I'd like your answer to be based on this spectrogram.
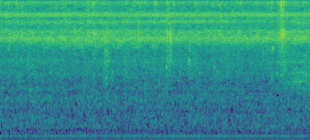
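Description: A creek flows in a rural countryside setting, a faint, steady wash of running water with a low constant hum beneath it and no voices.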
